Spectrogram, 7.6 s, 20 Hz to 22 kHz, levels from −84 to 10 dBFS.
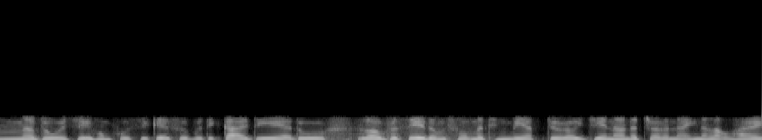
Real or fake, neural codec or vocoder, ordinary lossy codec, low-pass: fake; codec, 16 kHz in and 24 kHz out, 0.4 kbps, LongCat-Audio-Codec, two codebook decoder; AAC, 32 kbps; 3.6 kHz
